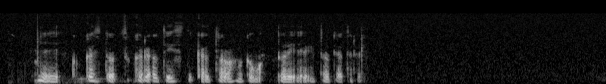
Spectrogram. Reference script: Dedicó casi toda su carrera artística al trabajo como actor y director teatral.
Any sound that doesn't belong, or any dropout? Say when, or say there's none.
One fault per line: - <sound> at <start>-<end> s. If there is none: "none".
none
